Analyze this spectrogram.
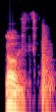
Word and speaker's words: loved: Loved, Excellent, with loved, D. Loved. loved, Love.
